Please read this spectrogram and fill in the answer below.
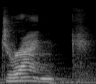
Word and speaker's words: drank: Yeah, he drank. Drank. He drank. He drank. Drank. Drank. Drank. He drank. Drank. Drank. Drank. Drank. La lengua sube cuando haces ese sonido, entonces es ah. Ah.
